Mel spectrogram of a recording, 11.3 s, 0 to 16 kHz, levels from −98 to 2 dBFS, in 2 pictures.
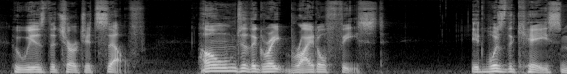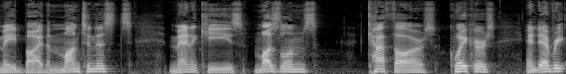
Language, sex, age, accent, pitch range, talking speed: English, male, 30-49, American, 100-130 Hz, 130 wpm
